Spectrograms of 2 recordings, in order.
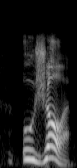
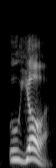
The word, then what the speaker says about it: Ulloa: It's a double L in Spanish. It's Ulloa. And I said, no, I'm fairly certain it's Ulloa. And we went back and forth for 4 or 5 minutes. It was freaking comical of the Mexicano saying Ulloa and me just absolutely positive that I was doing the right thing by adding that little je to the double L there and referring to him as Leonardo Ulloa.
